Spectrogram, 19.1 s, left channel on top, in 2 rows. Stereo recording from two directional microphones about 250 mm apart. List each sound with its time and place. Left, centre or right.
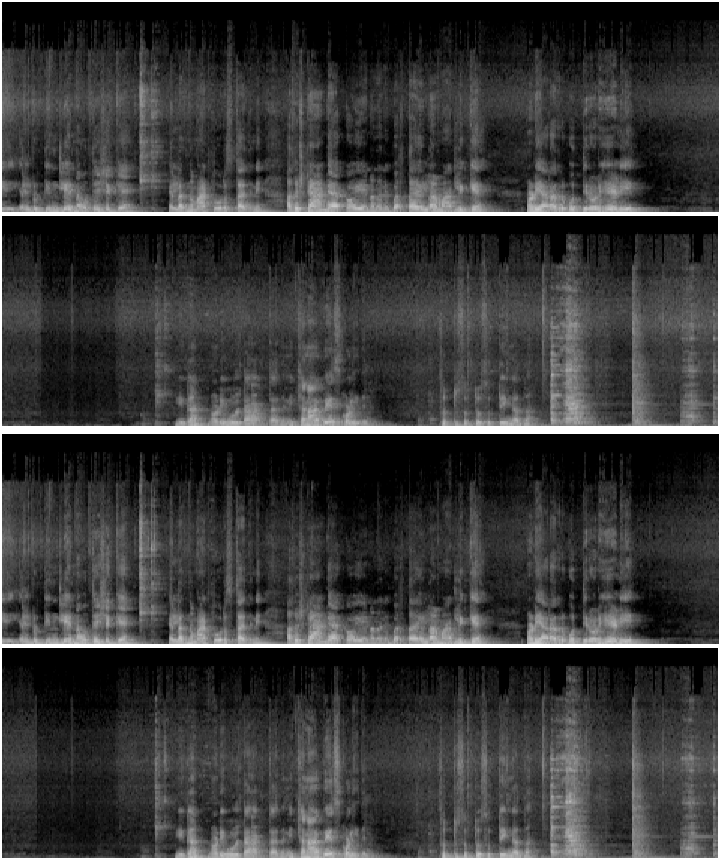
0.0 s speech: centre
11.9 s a woman's voice: centre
